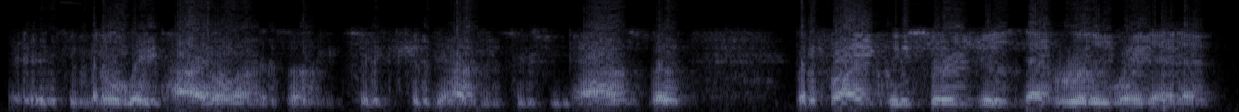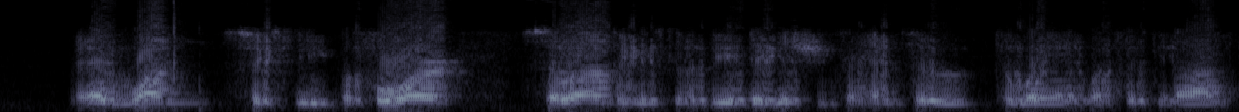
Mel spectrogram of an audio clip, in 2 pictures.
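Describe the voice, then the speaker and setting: A man in his fifties answering questions on a conference call as a boxing promoter, halting and often repeating words. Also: low-pitched, flat delivery, darkish tone. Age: 50s. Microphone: phone on a conference call. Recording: roomy, distant, noisy teleconference phone line.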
